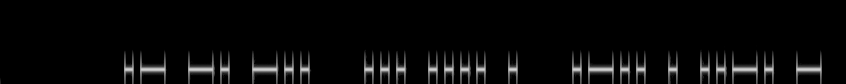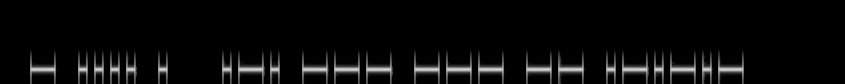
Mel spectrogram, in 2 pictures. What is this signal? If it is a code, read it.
Morse code, heard as a keyed tone, about 15 wpm, 700 Hz. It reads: AND SHE LEFT THE ROOM.
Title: Sentences from Top 300 Words 15wpm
